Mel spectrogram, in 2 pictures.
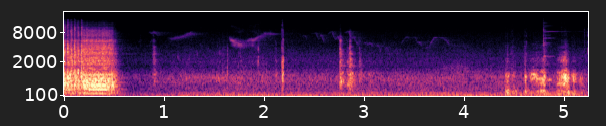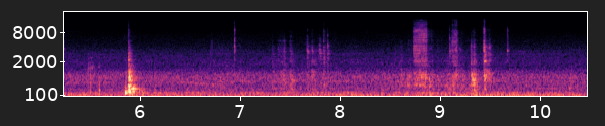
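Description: A cordless power driver runs briefly as it backs out a battery hold-down bolt, then stops about half a second in. After that come light metal clicks and knocks as the loosened bolts and the hold-down bar are handled.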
